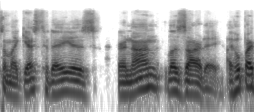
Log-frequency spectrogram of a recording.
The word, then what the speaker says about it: Hernán Lazarde: delivery your host and my guest today is Hernan lazarde I hope I pronounced that correct yeah you got it right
